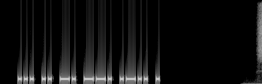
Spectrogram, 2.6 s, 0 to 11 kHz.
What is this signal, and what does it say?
Morse code, heard as a keyed tone, about 40 wpm, 700 Hz. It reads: SINGLE
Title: Sentences from Top 700 Words - New Word Drill - 40wpm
